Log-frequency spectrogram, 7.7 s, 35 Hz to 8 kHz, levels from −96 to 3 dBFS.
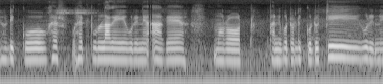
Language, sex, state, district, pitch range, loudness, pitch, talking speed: Chakma, female, Tripura, Dhalai, 165-180 Hz, -20 LUFS, 170 Hz, 95 wpm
